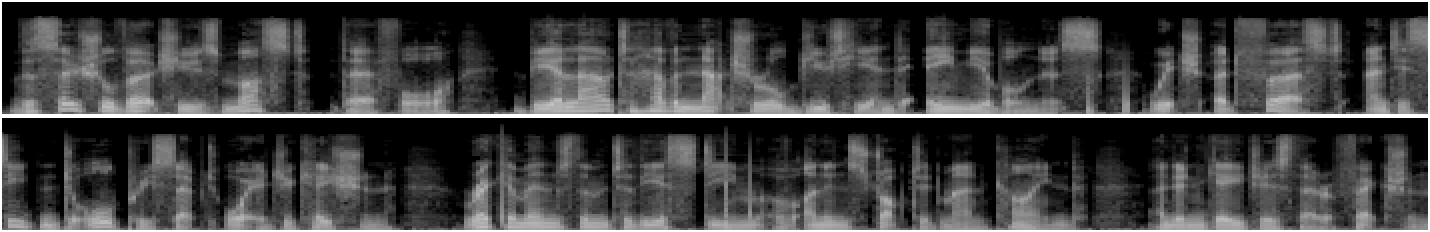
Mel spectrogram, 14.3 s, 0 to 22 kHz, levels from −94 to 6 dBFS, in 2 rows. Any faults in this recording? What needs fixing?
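Three loud pops punch through the speech, each rising roughly 15 dB above it while the speech carries on underneath. There is a double pop at 5.44 to 5.64 s, a single sharp one at 9.64 to 9.66 s, and another double at 10.75 to 10.89 s. The likely cause is a sudden voltage step or pulse from a loose plug, a switch, static discharge or a driver glitch, which the downstream circuits shape into a thump. Secure connectors, avoid switching during recording, and ground equipment against static.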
